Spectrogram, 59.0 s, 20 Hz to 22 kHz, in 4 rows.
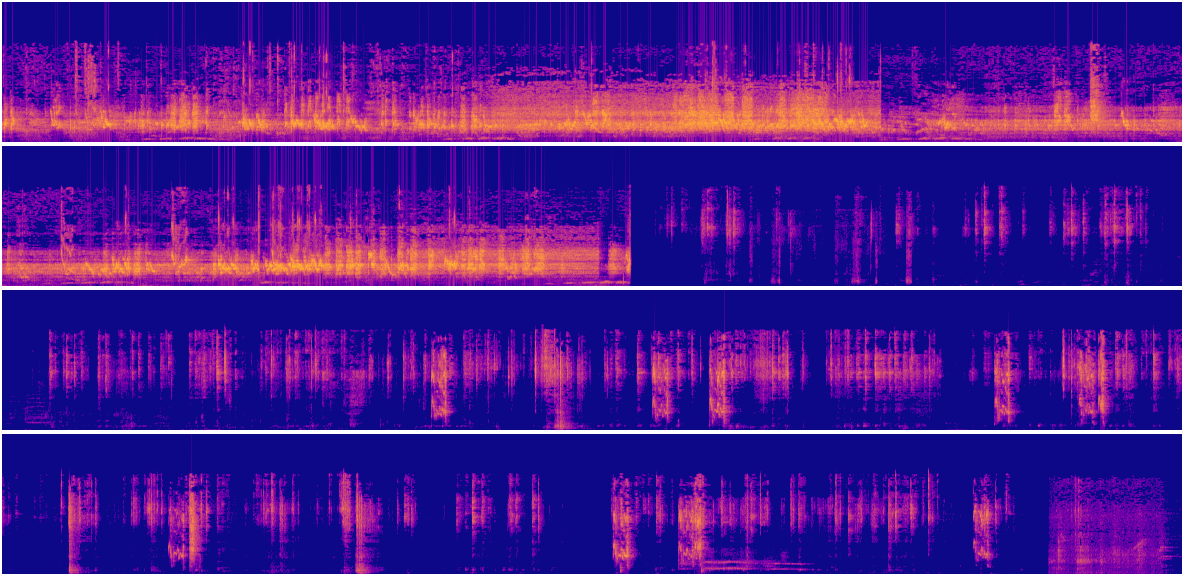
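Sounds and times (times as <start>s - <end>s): budgerigars chirping: 0.0s - 22.6s, 34.8s - 35.1s, 37.6s - 38.6s, 41.9s - 42.2s, 43.0s - 43.4s, 46.3s - 46.8s, 51.9s - 54.0s, 56.4s - 56.7s
wavering bird call: 1.0s - 4.2s, 5.1s - 7.0s, 21.3s - 22.6s.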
